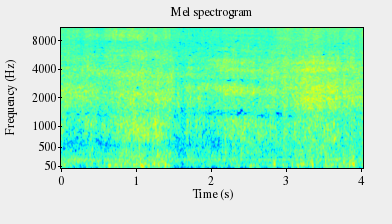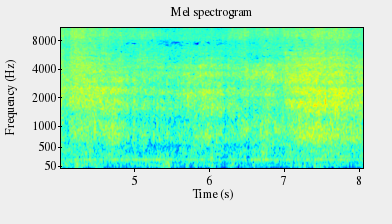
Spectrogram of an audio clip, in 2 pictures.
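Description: Wind buffeting the microphone, strongest in the first second and a half, over small lake waves lapping on a sandy shore, with a faint steady low hum underneath.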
